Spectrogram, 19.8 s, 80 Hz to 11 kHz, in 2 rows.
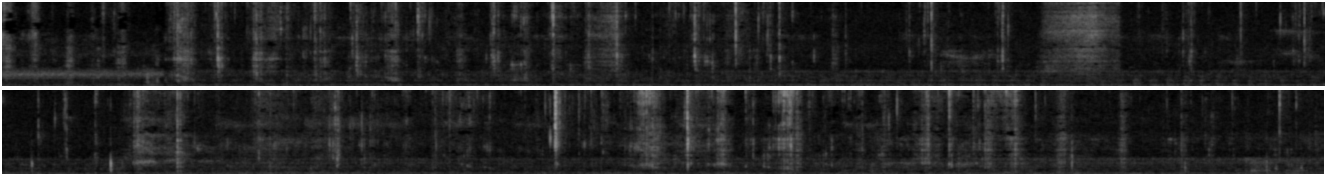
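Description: Close-miked eating sounds: a person chewing and biting spicy noodles and crisp raw vegetables, with many small crunches and wet clicks. A few louder crunches come about 11 and 14 seconds in, over a low steady background rumble.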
